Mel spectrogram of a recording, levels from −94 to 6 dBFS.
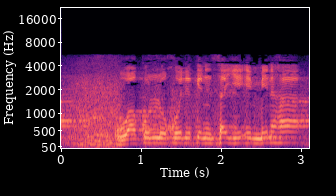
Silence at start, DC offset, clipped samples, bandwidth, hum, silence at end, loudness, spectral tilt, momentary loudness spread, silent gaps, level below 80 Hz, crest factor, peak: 0 s; under 0.1%; under 0.1%; 5.8 kHz; none; 0 s; -16 LUFS; -11 dB/octave; 5 LU; none; -44 dBFS; 16 dB; 0 dBFS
